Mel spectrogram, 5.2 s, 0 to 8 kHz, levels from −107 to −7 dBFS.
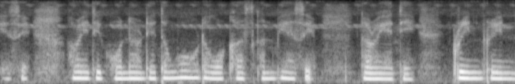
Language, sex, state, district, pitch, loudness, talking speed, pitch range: Nagamese, female, Nagaland, Dimapur, 215 Hz, -18 LUFS, 175 wpm, 205-225 Hz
